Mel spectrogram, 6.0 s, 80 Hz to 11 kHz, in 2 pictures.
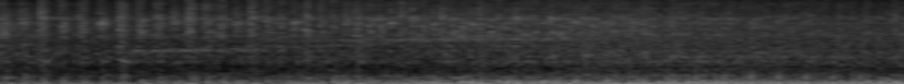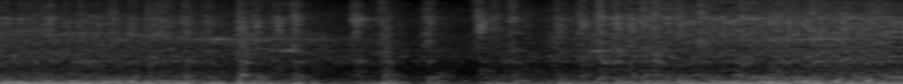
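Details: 1980 Chevrolet Cutlass scrapyard car, cranked after letting it settle: heavy uneven chug catches briefly, stumbles, dies; fuel pump suspected not priming, or bad old gas in lines and tank, or spark knock from brake clean.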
